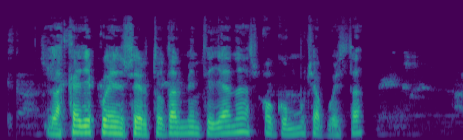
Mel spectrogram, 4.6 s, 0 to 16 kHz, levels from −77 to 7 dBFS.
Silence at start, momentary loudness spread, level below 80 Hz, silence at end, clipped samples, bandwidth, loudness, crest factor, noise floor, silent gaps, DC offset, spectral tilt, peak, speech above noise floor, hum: 0.45 s; 12 LU; -58 dBFS; 1 s; under 0.1%; 11 kHz; -20 LUFS; 20 dB; -52 dBFS; none; under 0.1%; -6 dB/octave; 0 dBFS; 32 dB; none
